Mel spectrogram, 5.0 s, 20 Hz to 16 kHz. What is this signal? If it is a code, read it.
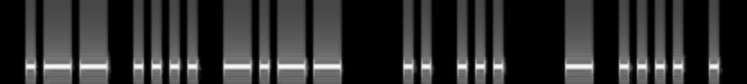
Morse code, heard as a keyed tone, about 21 wpm, 700 Hz. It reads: WHY IS THE
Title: Sentences from Top 1000 Words - Review Part 5 - 20wpm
